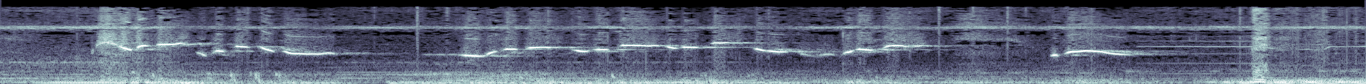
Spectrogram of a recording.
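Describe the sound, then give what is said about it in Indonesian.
A person whistling a wandering, meandering tune that rises and dips in pitch, fairly loud over a steady background noise with a thin high hum. “Dan sesekali mengisi kekosongan dengan bersiul. Entahlah, tiba-tiba saja, secara tak sengaja aku bersiul.”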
